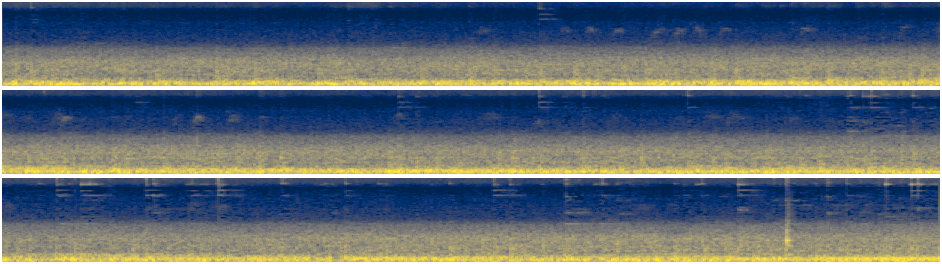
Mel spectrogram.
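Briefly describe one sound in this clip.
Wind blows steadily outdoors, rumbling against the microphone.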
